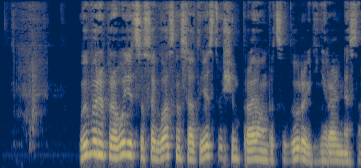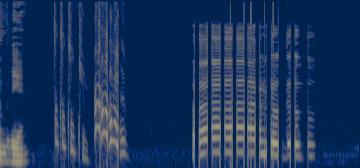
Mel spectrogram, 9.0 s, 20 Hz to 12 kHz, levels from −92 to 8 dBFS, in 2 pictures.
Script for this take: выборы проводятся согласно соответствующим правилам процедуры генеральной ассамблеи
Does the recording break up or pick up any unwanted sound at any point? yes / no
yes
